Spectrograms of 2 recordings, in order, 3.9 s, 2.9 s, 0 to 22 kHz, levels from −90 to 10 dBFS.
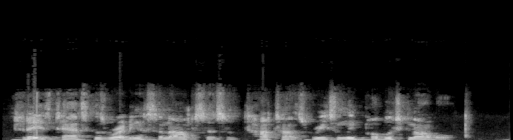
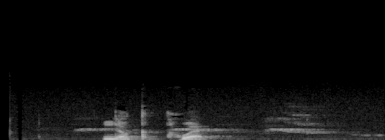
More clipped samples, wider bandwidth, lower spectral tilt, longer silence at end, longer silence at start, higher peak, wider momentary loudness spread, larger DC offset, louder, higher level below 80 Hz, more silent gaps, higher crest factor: neither; first, 9 kHz vs 5.8 kHz; second, -4 dB/octave vs -8.5 dB/octave; second, 0.3 s vs 0.55 s; second, 0.1 s vs 0.8 s; first, 0 dBFS vs -6 dBFS; second, 5 LU vs 20 LU; neither; first, -16 LUFS vs -24 LUFS; first, -44 dBFS vs -74 dBFS; neither; second, 16 dB vs 22 dB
